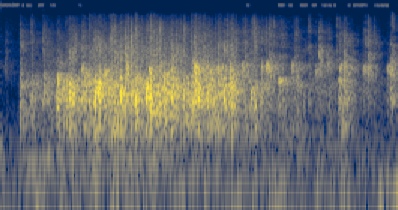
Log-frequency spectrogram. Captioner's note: applause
